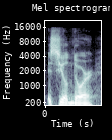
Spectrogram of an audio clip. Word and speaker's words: Isildur: Isildur.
